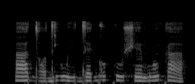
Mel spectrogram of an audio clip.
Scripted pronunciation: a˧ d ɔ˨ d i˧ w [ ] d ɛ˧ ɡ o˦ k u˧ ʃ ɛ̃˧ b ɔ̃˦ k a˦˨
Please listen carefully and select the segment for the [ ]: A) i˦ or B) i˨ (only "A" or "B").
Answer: B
